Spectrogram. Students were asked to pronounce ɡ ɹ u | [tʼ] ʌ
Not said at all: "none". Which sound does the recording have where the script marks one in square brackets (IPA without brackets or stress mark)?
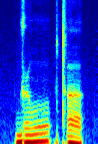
tʼ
